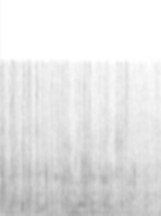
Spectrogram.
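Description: People talking in the background, several voices overlapping in low chatter; no music is playing.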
